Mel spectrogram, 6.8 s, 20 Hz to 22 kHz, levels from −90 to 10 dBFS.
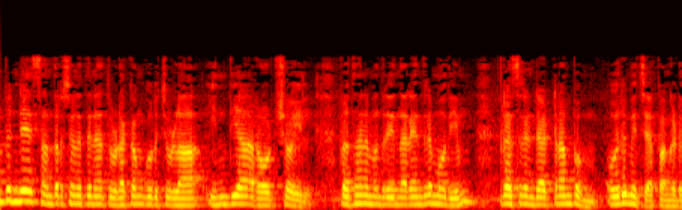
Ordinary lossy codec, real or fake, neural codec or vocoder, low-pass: none; real; none; 7.2 kHz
